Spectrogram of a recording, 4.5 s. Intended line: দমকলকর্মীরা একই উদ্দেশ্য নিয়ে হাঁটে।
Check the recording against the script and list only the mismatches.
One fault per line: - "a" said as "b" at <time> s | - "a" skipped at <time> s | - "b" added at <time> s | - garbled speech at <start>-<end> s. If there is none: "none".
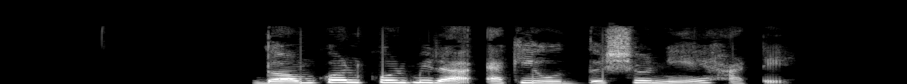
none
